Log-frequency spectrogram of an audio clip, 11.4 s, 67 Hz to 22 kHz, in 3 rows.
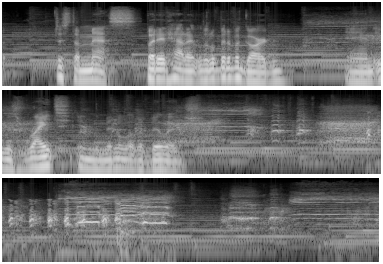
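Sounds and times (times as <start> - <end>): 
speech: 0.5 - 6.0
chickens clucking in a village: 3.8 - 10.7
rooster crowing in a village: 6.7 - 10.9.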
